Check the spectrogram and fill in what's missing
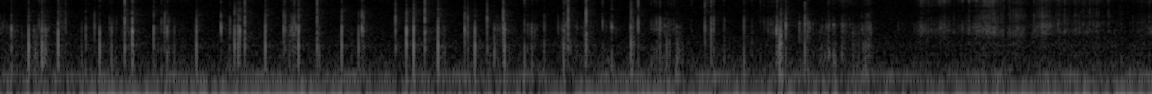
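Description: A hollow plastic LED moon lamp glowing cyan, held in both hands, is tapped and scratched with long nails across its textured surface. A rapid run of sharp, dry clicks fills the first four seconds, then gives way to softer, bright scratching, all over a faint steady low hum.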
